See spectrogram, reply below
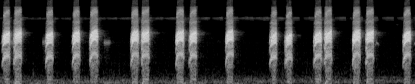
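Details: Sooty-headed bulbul in lively, vocal form, a lure call for wild birds and a master song for training: harsh, rasping notes mostly in quick pairs, repeated irregularly with short gaps, against a faint steady high hiss.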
